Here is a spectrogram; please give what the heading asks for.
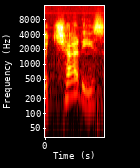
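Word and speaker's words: χάρις: gracia entonces la gracia la palabra gracia viene del griego aris también se puede pronunciar como charisse algunos dicen charisse parís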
